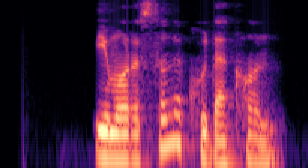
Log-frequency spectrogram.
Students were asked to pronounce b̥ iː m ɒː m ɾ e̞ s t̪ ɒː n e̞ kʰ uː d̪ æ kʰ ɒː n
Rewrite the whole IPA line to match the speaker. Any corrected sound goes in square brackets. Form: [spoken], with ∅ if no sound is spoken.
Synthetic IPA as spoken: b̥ iː m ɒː [∅] ɾ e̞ s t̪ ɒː n e̞ kʰ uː d̪ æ kʰ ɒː n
